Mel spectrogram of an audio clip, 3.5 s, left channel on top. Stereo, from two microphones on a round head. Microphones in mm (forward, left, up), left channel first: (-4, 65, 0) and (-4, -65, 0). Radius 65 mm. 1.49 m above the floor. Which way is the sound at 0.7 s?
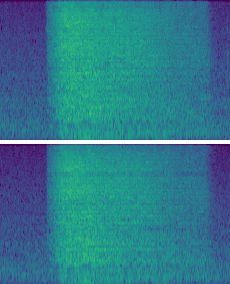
35° left (ahead or behind).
